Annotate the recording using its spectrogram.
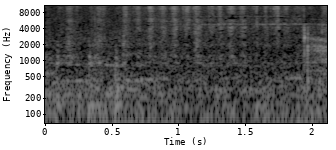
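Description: Near silence, with faint strokes of a stiff paintbrush on cloth.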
